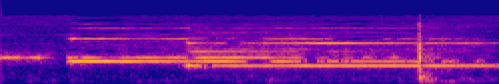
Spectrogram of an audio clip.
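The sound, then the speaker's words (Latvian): A bell rings to call deputies to a vote they have requested, a steady electric ringing tone with a bright harmonic buzz that holds without pause, shifting pitch slightly partway through, with a brief click near the end. “Lūdzu zvanu.”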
